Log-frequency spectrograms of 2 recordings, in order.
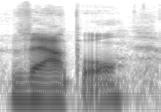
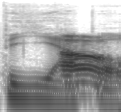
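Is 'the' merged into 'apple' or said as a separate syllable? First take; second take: merged; separate. First: The vowel of 'the' is dropped, merging into 'apple'. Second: The word 'the' is a separate syllable. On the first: "we will drop the schwa and put that unvoiced TH, kind of alight it with the following word" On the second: "Instead of the apple"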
